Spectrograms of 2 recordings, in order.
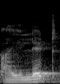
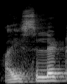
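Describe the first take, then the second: First: The s sound is left out of the word. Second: The s sound is pronounced in the word. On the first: The speaker calls it right. "आइलेट इसका उच्चारण है" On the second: The speaker calls it wrong. "आइसलेट नहीं होकर"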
